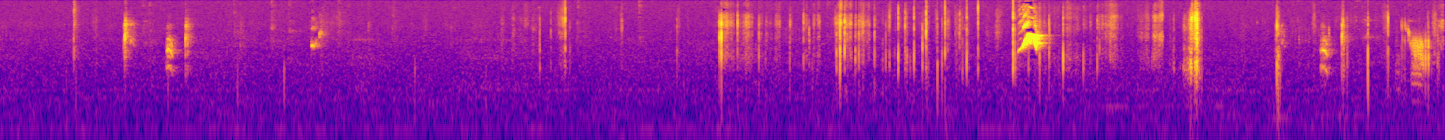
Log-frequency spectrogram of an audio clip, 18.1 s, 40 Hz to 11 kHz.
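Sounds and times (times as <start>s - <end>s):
parrot squawking: 1.6s - 2.5s, 12.7s - 13.1s, 16.5s - 16.9s, 17.5s - 18.0s
scratchy clicks and rustles: 6.3s - 15.1s.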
